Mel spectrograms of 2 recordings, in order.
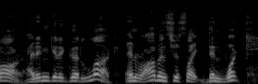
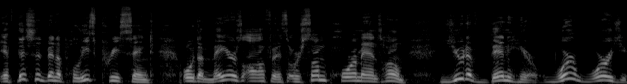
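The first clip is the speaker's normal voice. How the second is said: ordinary talk, nothing marked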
